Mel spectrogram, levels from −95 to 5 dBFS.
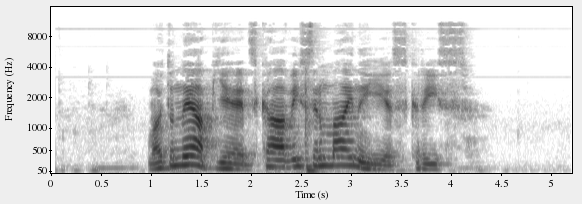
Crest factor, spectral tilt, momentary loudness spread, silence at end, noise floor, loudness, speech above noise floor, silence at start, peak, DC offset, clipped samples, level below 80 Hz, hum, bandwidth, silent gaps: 20 dB; -7 dB/octave; 14 LU; 1.15 s; -70 dBFS; -18 LUFS; 51 dB; 1 s; 0 dBFS; under 0.1%; under 0.1%; -44 dBFS; none; 11.5 kHz; none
